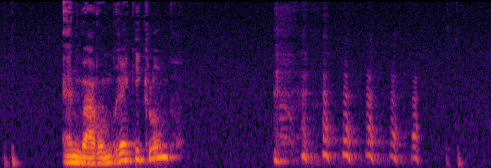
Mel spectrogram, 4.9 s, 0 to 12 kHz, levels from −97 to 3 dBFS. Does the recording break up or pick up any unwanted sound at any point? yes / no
yes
